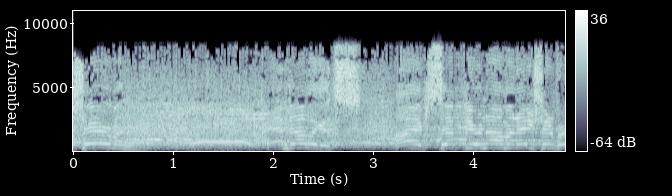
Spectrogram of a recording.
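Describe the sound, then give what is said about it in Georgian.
Thunderous applause from a political convention hall crowd as Mitt Romney accepts the nomination to face Barack Obama. A dense, steady roar of clapping runs throughout, with a voice speaking over it. “ხოლო მიტ რომნის თანხმობას, რომ მზად არის დაუპირისპირდეს ბარაკ ობამას, დარბაზში მკუხარი აპლოდისმენტები მოჰყვა.”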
